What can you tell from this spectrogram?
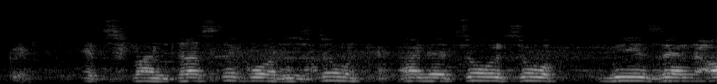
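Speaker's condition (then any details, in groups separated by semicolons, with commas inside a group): Motor neurone disease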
